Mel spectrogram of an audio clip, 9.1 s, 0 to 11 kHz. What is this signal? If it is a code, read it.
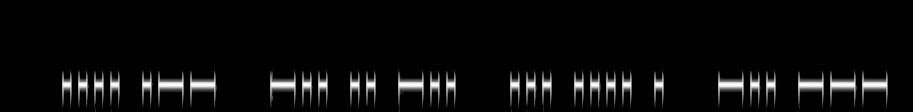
Morse code, heard as a keyed tone, about 15 wpm, 700 Hz. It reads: HW DID SHE DO
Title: Sentences from Top 100 Words and Abbreviations 15wpm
